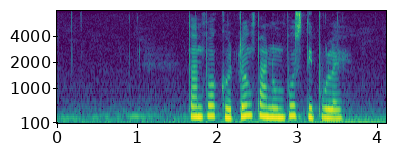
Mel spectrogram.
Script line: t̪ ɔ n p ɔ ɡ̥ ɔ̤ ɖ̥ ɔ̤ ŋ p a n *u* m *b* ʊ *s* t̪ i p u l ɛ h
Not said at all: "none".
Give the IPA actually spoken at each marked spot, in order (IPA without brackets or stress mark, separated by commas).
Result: u, p, s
